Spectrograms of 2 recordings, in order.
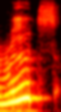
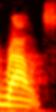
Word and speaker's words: routes: you said it fine you can say this word either roots or routes so either one is acceptable and used they've been either cancelled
